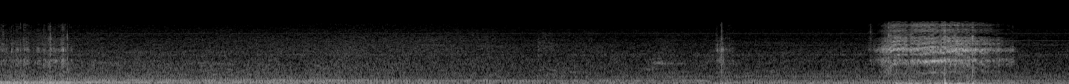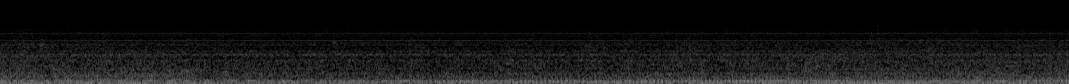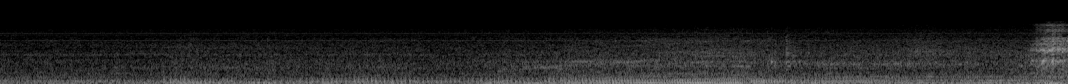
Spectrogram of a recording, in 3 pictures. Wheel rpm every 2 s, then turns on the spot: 10, 0, 0, 0, 50, 0, 0, 0, 0, 0, 0, 0, 0, 0, 0, 0.
0-2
